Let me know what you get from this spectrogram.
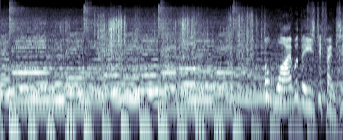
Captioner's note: shovel scraping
